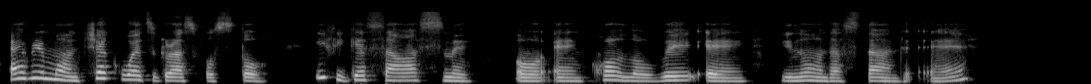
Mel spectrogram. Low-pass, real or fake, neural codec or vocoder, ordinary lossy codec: 14.4 kHz; fake; codec, 44.1 kHz, 7.8 kbps, DAC; Opus, 16 kbps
